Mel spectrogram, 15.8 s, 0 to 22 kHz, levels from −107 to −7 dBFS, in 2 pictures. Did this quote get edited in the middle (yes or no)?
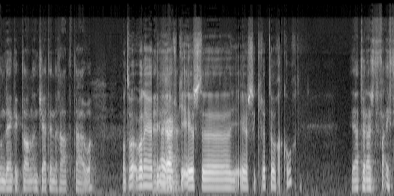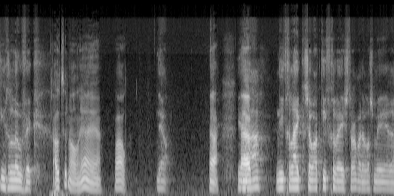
no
